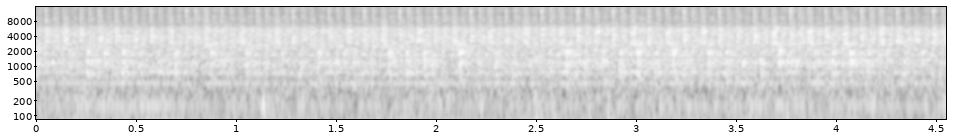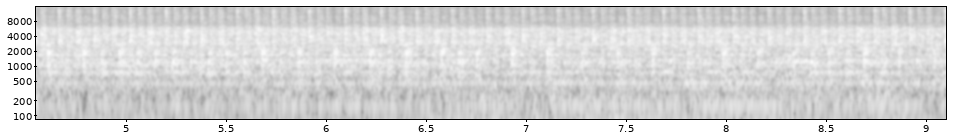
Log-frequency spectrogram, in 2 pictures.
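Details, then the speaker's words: Toyota Camry engine at idle with the accessory drive belt removed, knock unchanged or louder: hard metallic tapping about two per second, dull, heard front and rear; oval (worn) bores in cylinders 3 and 4, piston slap. "Звук также и остался. Даже, мне кажется, еще больше стал. Вот долбит что-то в моторе, блин, металлическое."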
